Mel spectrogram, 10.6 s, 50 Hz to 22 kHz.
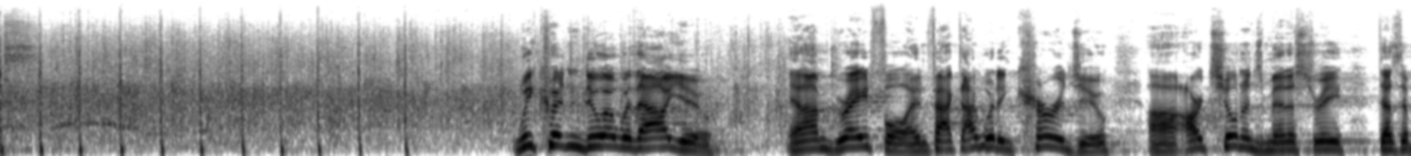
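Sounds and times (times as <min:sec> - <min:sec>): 
large church audience applauding: 0:00.0 - 0:06.4
speech: 0:03.9 - 0:10.5.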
